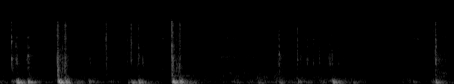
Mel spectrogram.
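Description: Keys tapped on a computer keyboard while entering a formula, clusters of quick close clicks in uneven bursts with brief pauses and a short silent gap near the end, quiet and without talk.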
